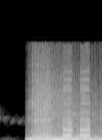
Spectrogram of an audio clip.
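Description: A taxi engine starts abruptly after a short silence, then holds a steady, loud rumble with a low tone that keeps running to the end, with no voices.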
